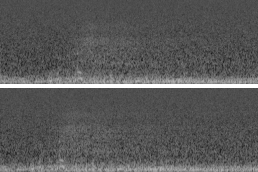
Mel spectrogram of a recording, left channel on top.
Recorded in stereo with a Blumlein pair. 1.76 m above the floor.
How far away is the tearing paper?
I don't hear tearing paper.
